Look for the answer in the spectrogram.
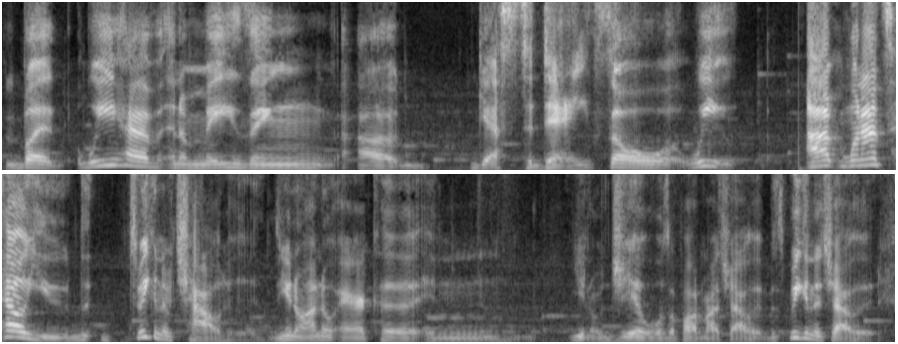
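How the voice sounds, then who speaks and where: A woman from Baltimore co-hosting a casual chat show, animated and laughing often. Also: deep voice, measured pace, faint music behind. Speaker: podcast co-host.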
